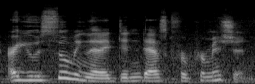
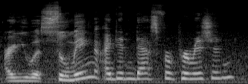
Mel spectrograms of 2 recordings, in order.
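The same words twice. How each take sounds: First: Said in the usual way. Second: ASSUMING leaned on, voice lifting higher through to the end; accusing question. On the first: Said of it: "If I say it that way". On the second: Shown as a demonstration. Teacher showing how a permission question turns loaded, accusing and high-pitched. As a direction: challenge them with a pointed, higher "assuming". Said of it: "It comes across entirely different".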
